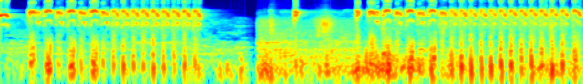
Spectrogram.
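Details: Vigorous crested jay giving two long, fast, metallic rattles of steady repeated pulses, split by a brief pause with faint background noise.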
